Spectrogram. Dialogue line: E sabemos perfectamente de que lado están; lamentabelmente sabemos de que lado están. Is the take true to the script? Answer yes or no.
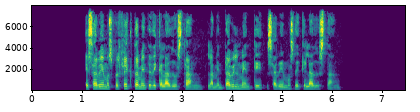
yes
